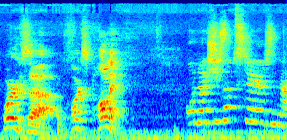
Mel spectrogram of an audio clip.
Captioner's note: none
